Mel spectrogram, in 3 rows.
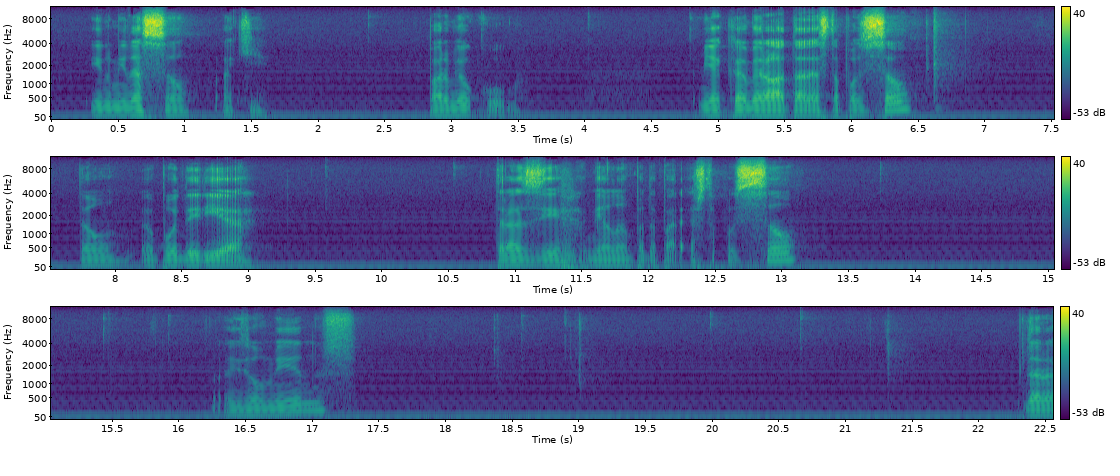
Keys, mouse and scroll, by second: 0.8-2.6 middle drag, 2.6-5.9 drag, 6.4 KP_0, 9.1-12.1 middle drag, 10.8 click, 12.4-13.9 middle drag, 13.9 click, 16.1 middle click, 16.9-18.6 middle drag, 18.8-20.3 middle drag, 20.3 click.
